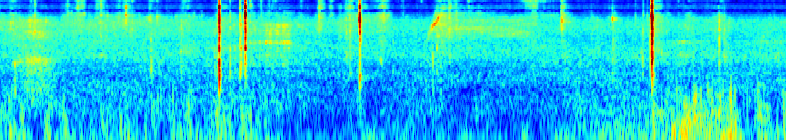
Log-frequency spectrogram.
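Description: A few sharp, isolated clicks from a baitcasting rod and reel being handled while a lure is worked, over faint outdoor background, with a low rumble rising near the end.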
